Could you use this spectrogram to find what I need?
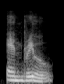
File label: "embryo", Indian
